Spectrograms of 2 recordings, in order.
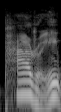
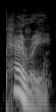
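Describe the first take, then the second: First: The first vowel is the open vowel of cat. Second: The first vowel is the vowel of dress. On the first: "with that a sound, just like in trap or in cat. That's British English" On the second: "in American English, it's pronounced with an e sound, just like in dress"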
